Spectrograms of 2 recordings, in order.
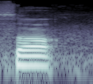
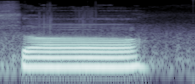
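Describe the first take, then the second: First: The vowel ends in a sharp glottal catch. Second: The vowel ends softly without a glottal catch. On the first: The speaker calls it wrong. "बहुत से बच्चे इस तरह पढ़ते हैं सा, सा। ऐसे हमज़ा की आवाज़ नहीं निकालनी है।" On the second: The speaker calls it right. "ना ज़्यादा खींचना है, नरमी से ऊपर वाले दांतों पे ज़बान लगा के पढ़नी है।"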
